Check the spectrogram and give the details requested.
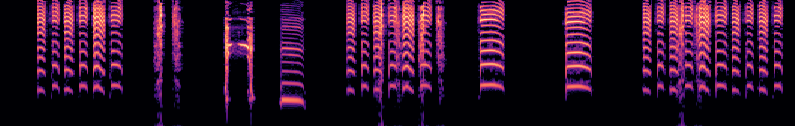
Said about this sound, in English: Laura, can you please quit squeaking that toy?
